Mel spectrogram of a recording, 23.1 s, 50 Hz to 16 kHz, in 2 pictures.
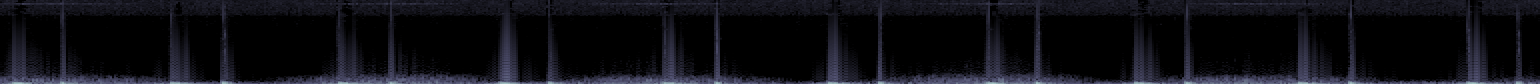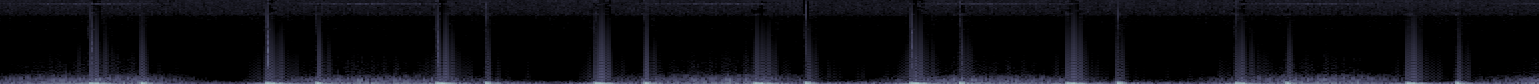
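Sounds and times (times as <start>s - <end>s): heartbeat thumps: 0.0s - 1.9s, 2.5s - 3.1s, 3.7s - 4.3s, 5.0s - 5.6s, 6.2s - 6.8s, 7.4s - 9.1s, 9.7s - 10.4s, 11.0s - 11.5s, 12.2s - 12.8s, 13.5s - 14.1s, 14.8s - 15.4s, 16.0s - 16.5s, 17.2s - 18.9s, 19.5s - 20.2s, 20.8s - 21.4s, 22.1s - 22.8s.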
